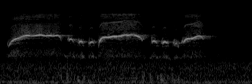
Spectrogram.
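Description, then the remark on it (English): A person whistles a warbling, birdlike phrase for about two seconds, sliding up and down in pitch with short fluttering breaks. It's clear, with no talking. “He opened his mouth, and bird song came out of his mouth.”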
